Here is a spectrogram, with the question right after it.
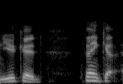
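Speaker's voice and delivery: ordinary talk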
